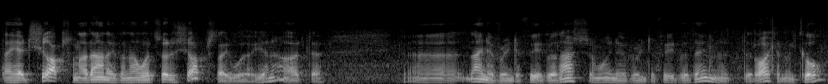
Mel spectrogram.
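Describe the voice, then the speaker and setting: An old Australian man with a fairly low voice reminisces as a veteran looking back on his life. He tells it in a rambling, anecdotal way, as in an oral history interview, with noticeable noise behind him. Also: sing-song, a little fast, a little mellow, poor audio. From Sydney, Australia. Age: elderly.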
